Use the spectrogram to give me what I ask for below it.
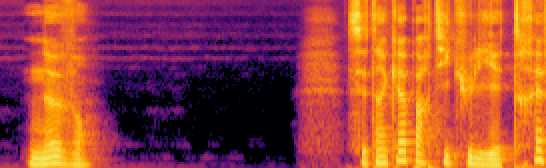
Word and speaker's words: neuf ans: Dans l’expression neuf ans, le f de neuf se prononce comme v devant ans. Écoutez : neuf-v-ans. C’est un cas particulier très fréquent quand nous parlons de l’âge. Répétez : neuf ans.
